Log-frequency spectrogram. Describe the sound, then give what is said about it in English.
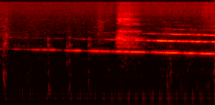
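An emergency siren passes outside, its wailing tone drifting slowly downward in pitch and growing a little louder toward the end, faint overall with no talk over it. “Let's let that siren pass you. This is going to be the one thing you have to edit out of this that's episode.”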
